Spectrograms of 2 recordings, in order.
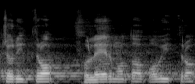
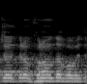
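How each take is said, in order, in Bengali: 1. বাক্যটি ধীরে ও শান্তভাবে বলা হয়েছে। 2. বাক্যটি দ্রুত ও তাড়াহুড়ো করে বলা হয়েছে।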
